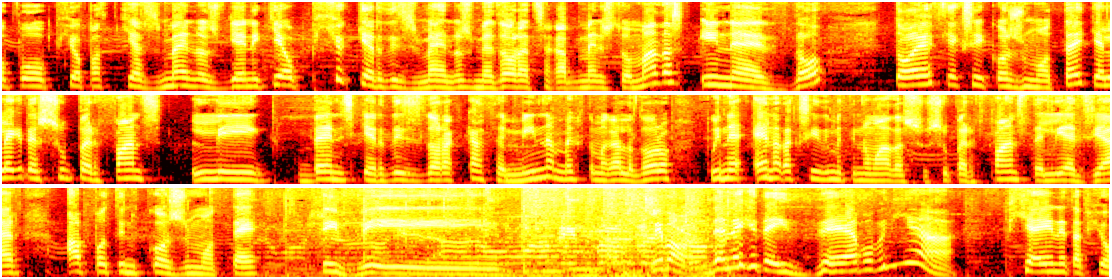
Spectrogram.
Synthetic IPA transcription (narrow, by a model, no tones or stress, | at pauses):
opuopço̞pɐt̪çɐzme̞no̞zvʝe̞nice̞o̞pço̞ce̞ɾðizme̞no̞zme̞ðo̞ɾɐt̪isɐɣɐpime̞nist̪uo̞mɐðɐsine̞ːðo̞ | t̪o̞e̞fθçɐkseiko̞zmo̞t̪e̞ce̞leʝe̞t̪e̞supe̞ɾfɐns | liɡbe̞nisce̞ɾðizizðo̞ɾɐkɐθe̞minɐmexɾit̪o̞me̞ɣɐlo̞ðo̞ɾo̞puine̞ʔe̞nɐt̪ɐksiðime̞t̪ino̞mɐðɐsusupe̞ɾfɐnst̪e̞liɐd͡ziɐɾ | ɐpo̞t̪iŋko̞zmo̞t̪e̞t̪ivi | lipo̞nðe̞ne̞çe̞t̪e̞iðeɐːpo̞peðʝɐ | pçɐine̞t̪ɐpço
